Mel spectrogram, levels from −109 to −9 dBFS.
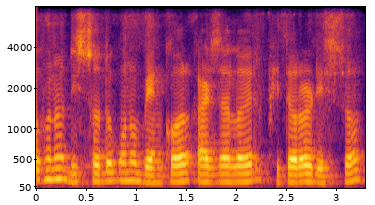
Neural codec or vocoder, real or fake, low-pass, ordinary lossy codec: none; real; 7.2 kHz; Opus, 24 kbps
